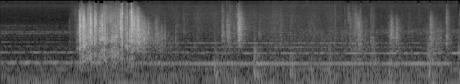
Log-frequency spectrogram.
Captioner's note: papers rustling; footsteps tapping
